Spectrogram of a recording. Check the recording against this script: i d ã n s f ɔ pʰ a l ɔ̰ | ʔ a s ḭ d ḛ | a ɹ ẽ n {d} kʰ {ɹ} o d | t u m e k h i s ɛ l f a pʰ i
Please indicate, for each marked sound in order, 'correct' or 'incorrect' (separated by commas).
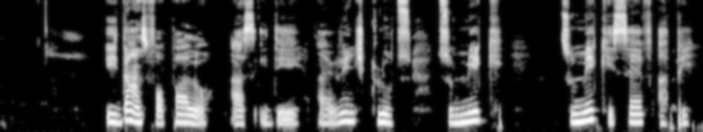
incorrect, incorrect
